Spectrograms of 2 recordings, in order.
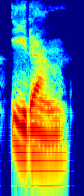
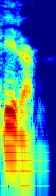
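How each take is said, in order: First: The name starts directly with a vowel. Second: The name starts with a J-like breathy sound. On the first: This is the Spanish way of saying it. "en español la H es muda" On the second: This is the English way of saying it. "en inglés es Hiram"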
